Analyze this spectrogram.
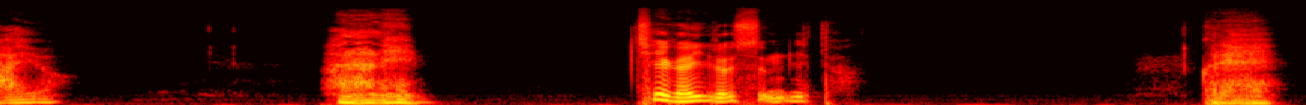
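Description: A middle-aged man speaks with animation into a headset microphone, pausing between phrases.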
